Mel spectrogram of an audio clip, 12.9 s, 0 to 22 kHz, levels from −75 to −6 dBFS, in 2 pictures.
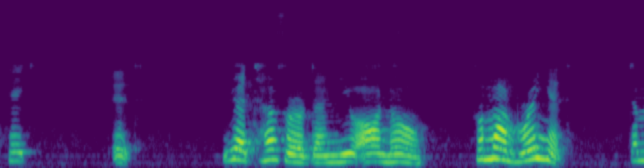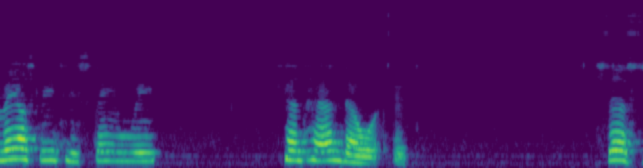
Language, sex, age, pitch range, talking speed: English, male, 50-69, 150-190 Hz, 100 wpm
